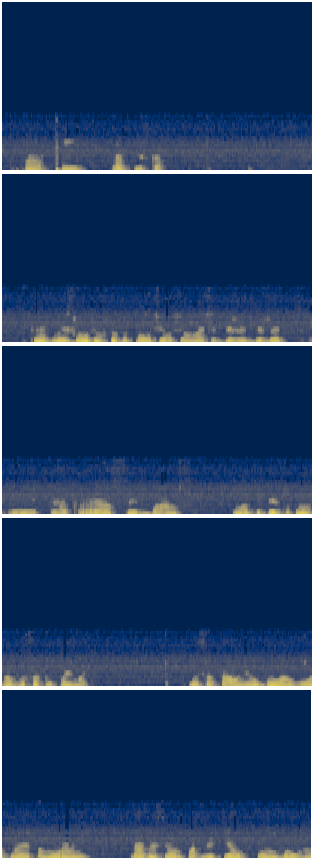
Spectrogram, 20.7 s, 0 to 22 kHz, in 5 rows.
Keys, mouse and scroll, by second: 0.2 a, 0.9 i, 2.7 middle click, 4.7-14.9 drag, 15.2-16.5 middle drag.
